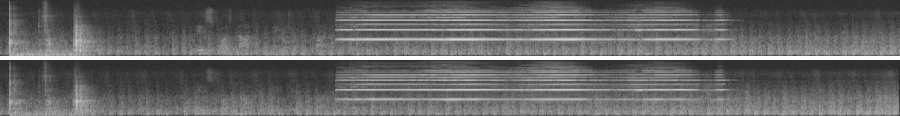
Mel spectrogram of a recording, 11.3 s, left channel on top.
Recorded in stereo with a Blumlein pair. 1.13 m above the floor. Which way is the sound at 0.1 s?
25° left.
